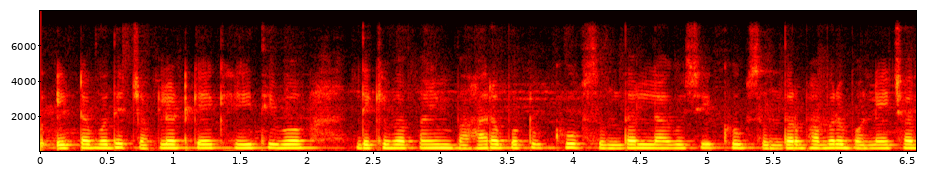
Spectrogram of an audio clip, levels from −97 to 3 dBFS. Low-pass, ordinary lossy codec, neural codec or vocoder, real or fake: 7.2 kHz; none; none; real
